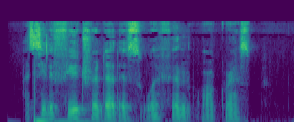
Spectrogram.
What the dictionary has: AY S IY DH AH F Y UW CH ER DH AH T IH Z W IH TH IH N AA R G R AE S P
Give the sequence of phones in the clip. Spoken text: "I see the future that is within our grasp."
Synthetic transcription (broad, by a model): AY S IY DH AH F Y UW CH ER DH AH T IH Z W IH F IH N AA R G R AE S P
